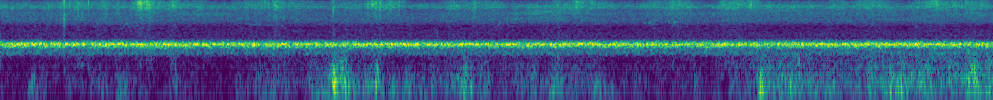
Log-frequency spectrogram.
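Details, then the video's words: A loud mating chorus of male cicadas forms an unwavering pitched hum beneath heavy low crackling rustle and wind noise, with a few brief sharp knocks. "The Sound of The Cicada"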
